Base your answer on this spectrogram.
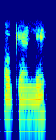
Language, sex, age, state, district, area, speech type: Telugu, male, 30-45, Andhra Pradesh, Chittoor, rural, conversation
